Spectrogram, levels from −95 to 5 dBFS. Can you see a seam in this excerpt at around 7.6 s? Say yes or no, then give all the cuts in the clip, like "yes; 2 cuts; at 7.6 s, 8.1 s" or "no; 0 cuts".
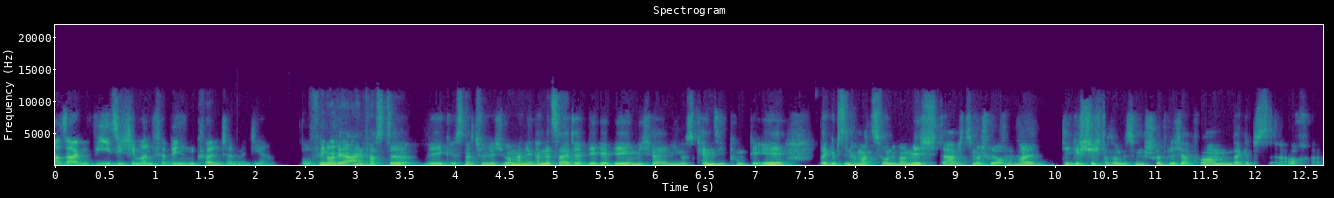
no; 1 cut; at 10.5 s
